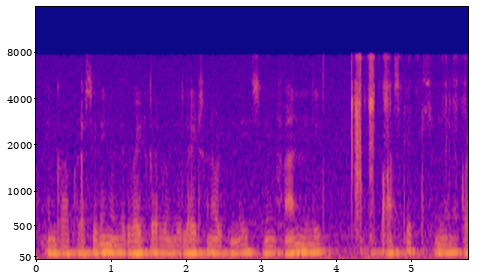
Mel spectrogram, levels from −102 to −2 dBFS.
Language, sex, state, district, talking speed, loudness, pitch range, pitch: Telugu, male, Andhra Pradesh, Anantapur, 115 wpm, -36 LUFS, 100-110 Hz, 100 Hz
